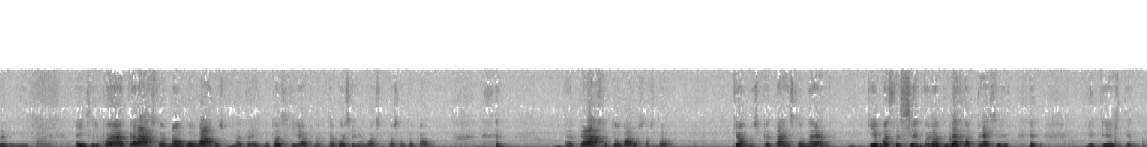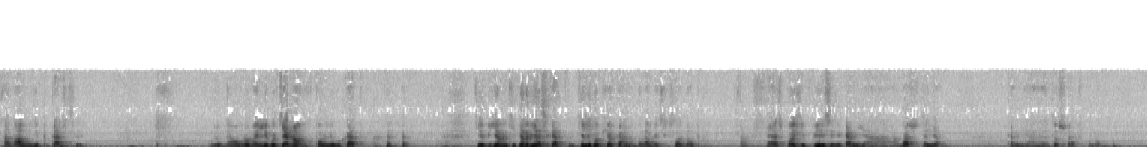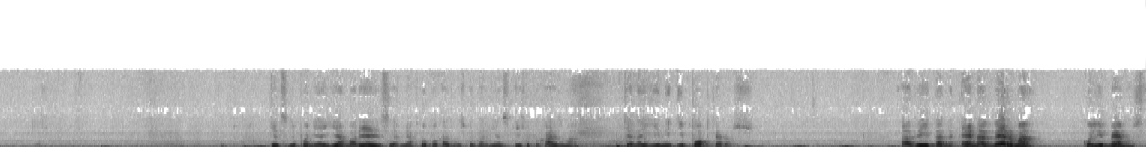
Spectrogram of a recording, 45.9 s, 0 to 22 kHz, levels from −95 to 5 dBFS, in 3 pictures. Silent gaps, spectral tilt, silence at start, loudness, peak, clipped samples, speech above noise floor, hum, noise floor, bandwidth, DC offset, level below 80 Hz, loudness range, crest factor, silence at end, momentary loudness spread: none; -8 dB/octave; 0 s; -17 LUFS; 0 dBFS; under 0.1%; 25 dB; none; -41 dBFS; 11.5 kHz; under 0.1%; -36 dBFS; 11 LU; 18 dB; 0 s; 21 LU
